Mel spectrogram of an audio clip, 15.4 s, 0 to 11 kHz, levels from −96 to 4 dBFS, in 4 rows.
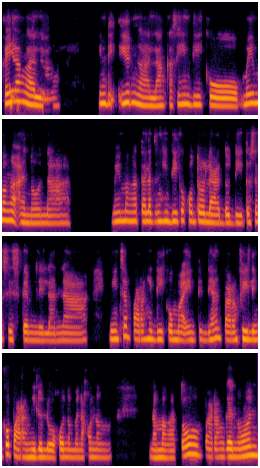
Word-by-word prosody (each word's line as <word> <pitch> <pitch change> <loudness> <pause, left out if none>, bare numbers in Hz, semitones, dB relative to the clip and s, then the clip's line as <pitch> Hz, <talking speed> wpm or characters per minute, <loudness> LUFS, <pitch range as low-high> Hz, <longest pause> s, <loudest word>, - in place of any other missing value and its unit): kaya 285 +4 +4
nga 230 -5 +4
lang 185 -1 -1 0.6
hindi 245 +4 +1
'yon 260 -1 +3
nga 200 - 0
lang 190 +1 0
kasi 200 +3 -7
hindi 220 -2 0
ko 185 -3 +3
may 240 +2 +3
mga 250 -2 +3
ano 185 -2 -2
na 185 -1 -5 0.9
may 225 +1 -1
mga 230 -1 +1
talagang 225 0 +1
hindi 225 0 +2
ko 245 - -1
kontrolado 205 -4 0
dito 190 +1 -4
sa 215 - -5
system 190 -2 -3
nila 175 -1 -5
na 175 0 -6 0.4
minsan 205 +6 +1
parang 200 0 -2
hindi 200 -1 +1
ko 195 - +1
maintindihan, 190 +4 -2
parang 190 0 -2
feeling 195 -2 +3
ko 250 - +7
parang 185 -4 0
niloloko 180 -1 +2
naman 175 -1 -4
ako 190 - -8
ng, 175 -1 -7 0.7
ng 175 0 -1
mga 170 -1 0
'to, 240 +1 +4
parang 185 -1 -4
gano'n. 195 +4 +4
195 Hz, 170 wpm, -23 LUFS, 185-225 Hz, 0.9 s, ko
